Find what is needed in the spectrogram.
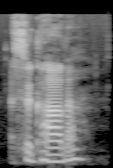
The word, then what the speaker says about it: cicada: I've never had ticks, but I always say it wrong because of the band. Casada? Casadas? What are they called? – Cicada. – Cicadas. Cicadas? Mm-hmm.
